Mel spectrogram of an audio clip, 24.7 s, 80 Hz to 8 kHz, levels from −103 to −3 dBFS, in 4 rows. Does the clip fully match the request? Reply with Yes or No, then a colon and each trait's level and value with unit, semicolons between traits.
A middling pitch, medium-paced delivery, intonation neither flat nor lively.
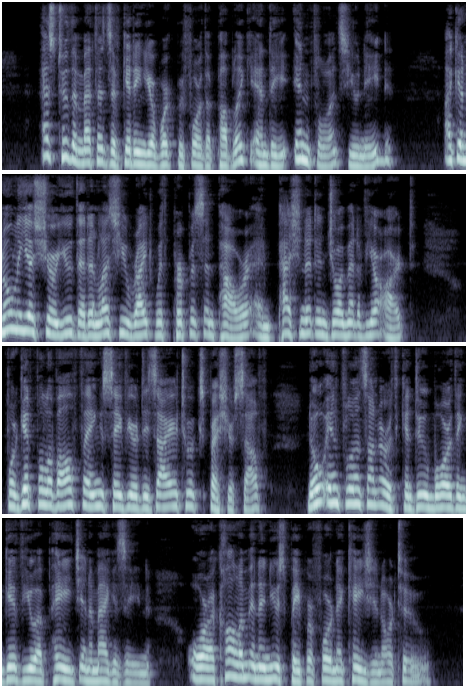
Yes: medium, 165 Hz; average, 170 wpm; average, 3.8 semitones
